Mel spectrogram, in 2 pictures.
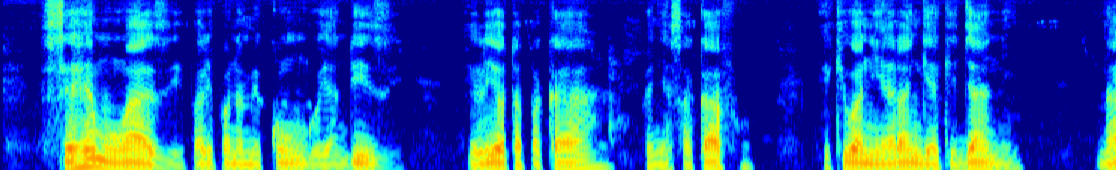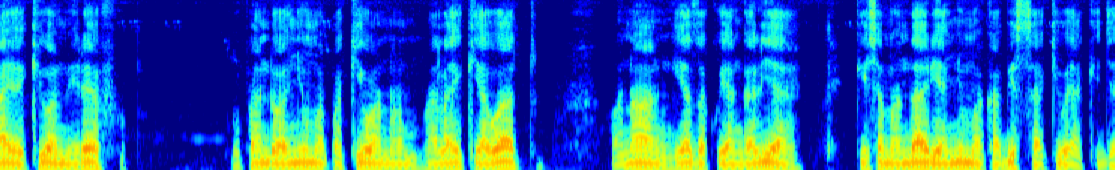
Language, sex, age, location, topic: Swahili, male, 25-35, Kisii, agriculture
